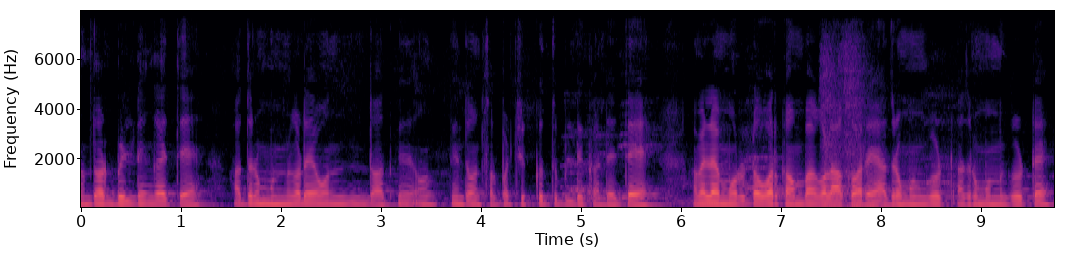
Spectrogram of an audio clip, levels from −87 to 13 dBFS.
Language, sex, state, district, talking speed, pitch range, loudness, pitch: Kannada, male, Karnataka, Mysore, 135 wpm, 145-155 Hz, -29 LUFS, 155 Hz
